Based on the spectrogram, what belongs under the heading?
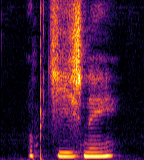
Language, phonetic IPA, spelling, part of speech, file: Czech, [ˈopciːʒniː], obtížný, adjective, Cs-obtížný.ogg
- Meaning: 1. difficult (hard) 2. pesky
